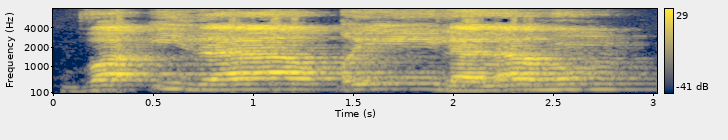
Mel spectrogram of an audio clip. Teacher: ذال میں سٹی نہیں ہونی چاہیے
